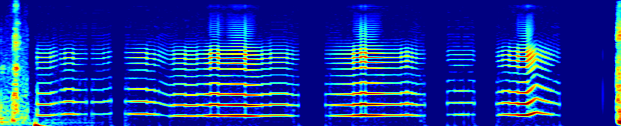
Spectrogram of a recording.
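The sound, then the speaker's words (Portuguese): A harsh, insect-like electronic buzz from a person's microphone cuts in and out in several uneven bursts, loud, with brief silent gaps between them and no voices. “A gente faz um pequeno corte, você tira esse chiado do seu microfone, pode ser?”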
